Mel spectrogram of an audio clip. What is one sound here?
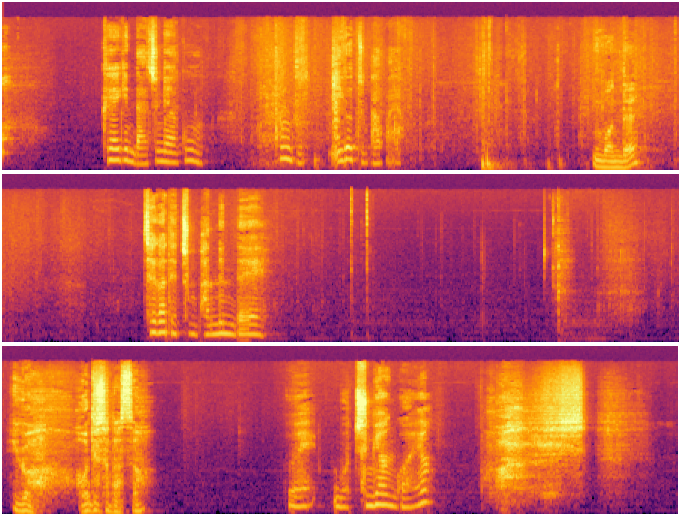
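A young woman talks with animation, close by.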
